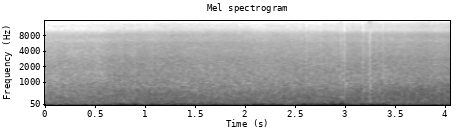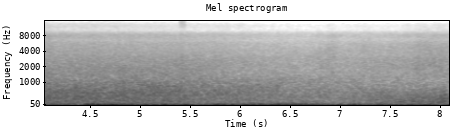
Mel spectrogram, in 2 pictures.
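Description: Ocean surf breaking and washing up a beach, swelling louder about three seconds in, with wind rumbling on the microphone.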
